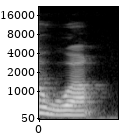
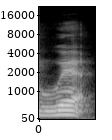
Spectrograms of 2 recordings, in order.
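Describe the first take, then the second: First: The vowel is cut short. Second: The vowel is naturally lengthened. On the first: The speaker calls it wrong. "C'est pas wa" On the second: The speaker calls it right. "avec un allongement naturel"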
